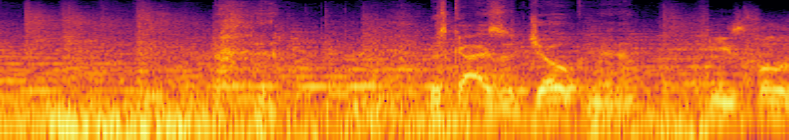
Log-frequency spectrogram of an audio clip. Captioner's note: scoffs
